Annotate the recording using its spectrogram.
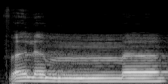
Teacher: میم مشدد غنہ کریں گے، نوز میں ساؤنڈ لے کے جائیں گے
